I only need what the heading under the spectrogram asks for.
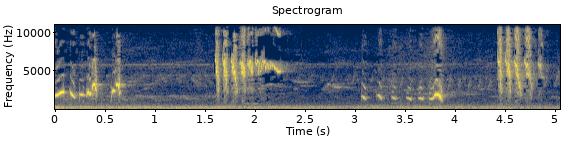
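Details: Oriental magpie-robin (kacer) song rolling cililin imitation into serindit (blue-crowned hanging parrot) imitation: bright whistled notes, then quick high buzzy bursts of repeated chips, short rising whistles and another high chattering series.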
